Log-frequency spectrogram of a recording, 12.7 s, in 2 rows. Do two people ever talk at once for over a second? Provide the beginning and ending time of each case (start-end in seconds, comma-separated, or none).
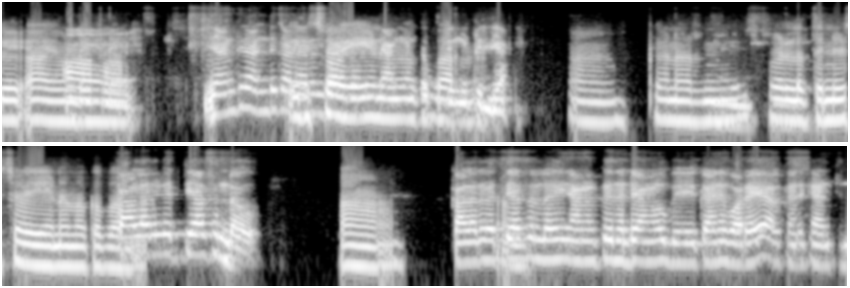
2.2-3.6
